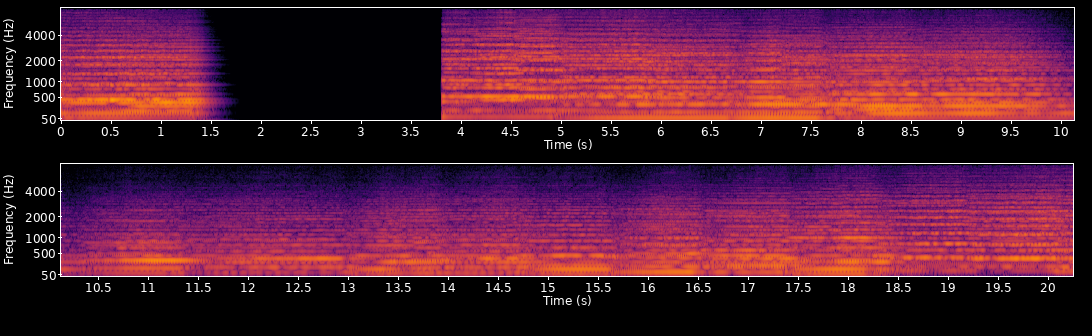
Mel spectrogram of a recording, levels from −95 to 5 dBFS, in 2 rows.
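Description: From 1.30 to 3.82 s the sound cuts out. A short fading buzz gives way to about 2.1 s of silence, likely a long network dropout losing 2.5 s.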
